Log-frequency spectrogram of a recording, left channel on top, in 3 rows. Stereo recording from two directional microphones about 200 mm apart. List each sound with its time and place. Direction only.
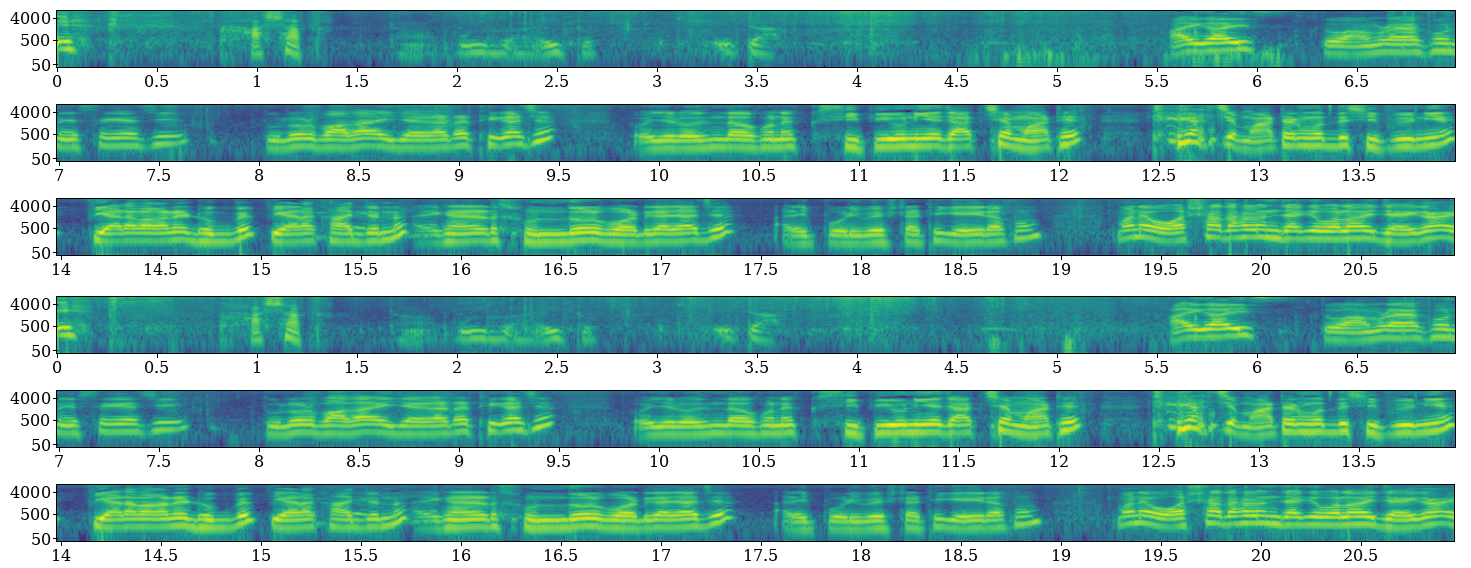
0.9 s speech: 25° right (ahead or behind)
5.5 s speech: centre (ahead or behind)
